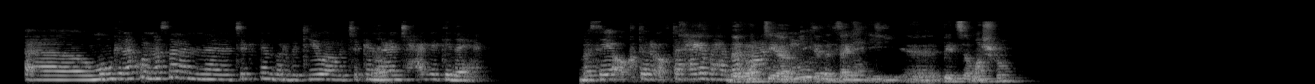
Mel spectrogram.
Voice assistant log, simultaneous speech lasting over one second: present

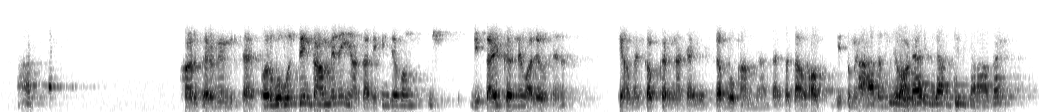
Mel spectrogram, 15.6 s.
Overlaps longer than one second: present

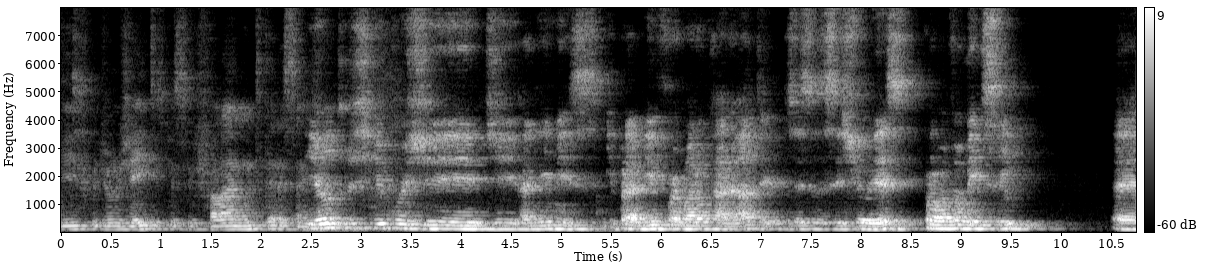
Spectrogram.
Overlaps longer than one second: none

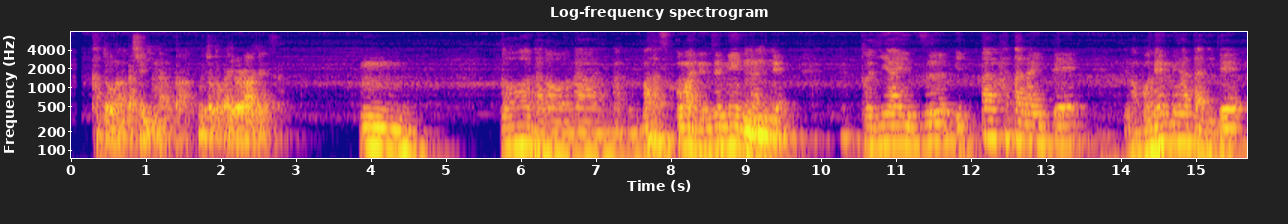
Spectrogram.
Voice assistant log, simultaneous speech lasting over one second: none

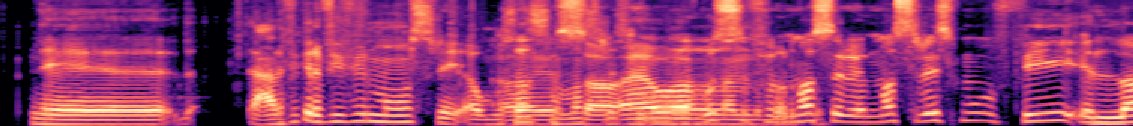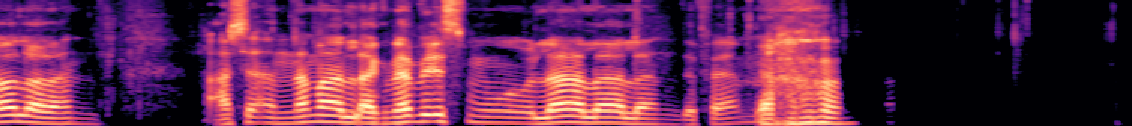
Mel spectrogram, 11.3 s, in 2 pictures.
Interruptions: present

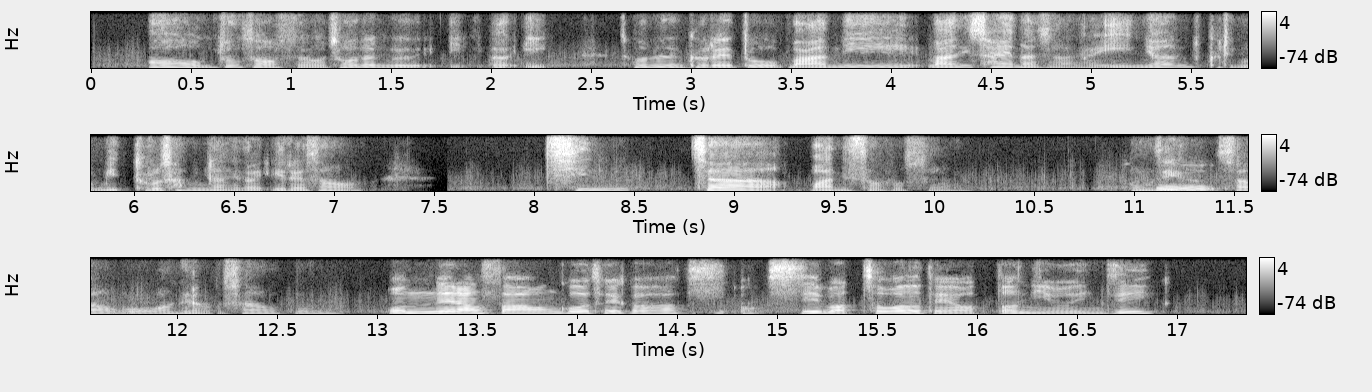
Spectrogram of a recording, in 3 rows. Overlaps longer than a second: none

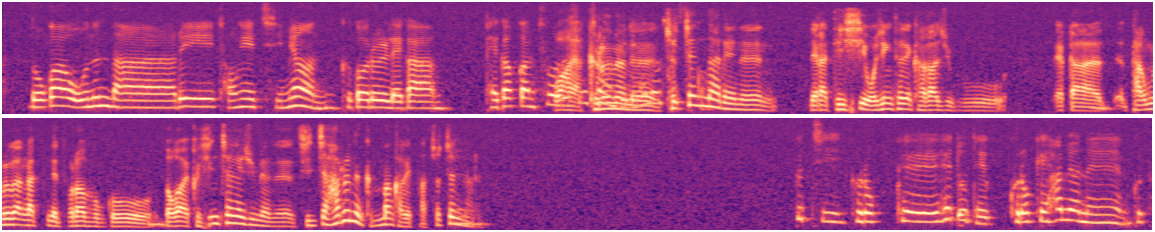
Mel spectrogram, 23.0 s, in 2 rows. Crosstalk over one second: present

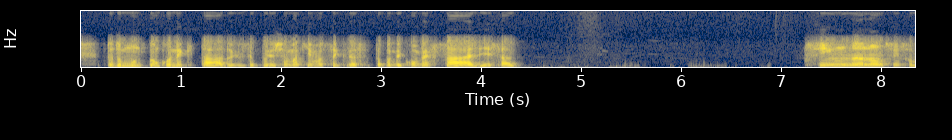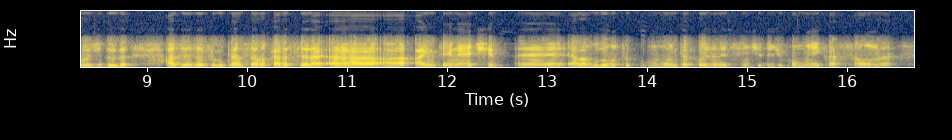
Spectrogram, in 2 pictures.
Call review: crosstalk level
none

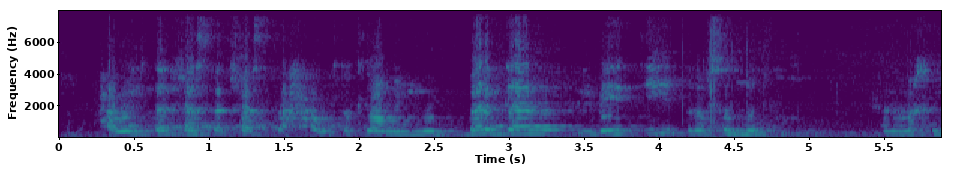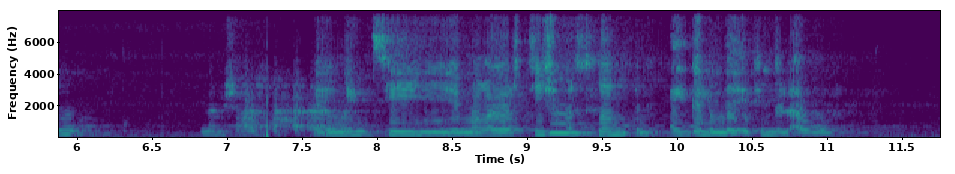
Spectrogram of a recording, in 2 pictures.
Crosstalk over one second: none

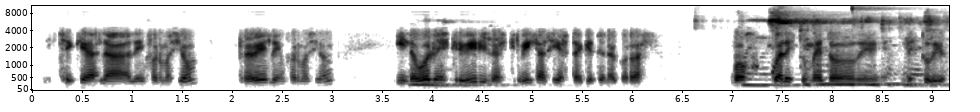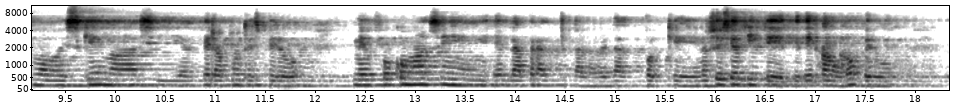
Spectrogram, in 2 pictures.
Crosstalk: present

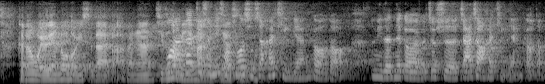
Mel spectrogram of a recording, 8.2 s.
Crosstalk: present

